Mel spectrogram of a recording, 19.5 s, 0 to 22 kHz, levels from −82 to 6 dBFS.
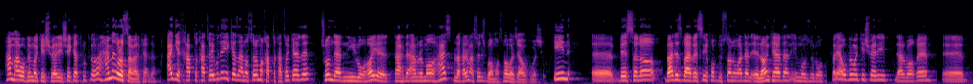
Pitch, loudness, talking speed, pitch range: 190 Hz, -22 LUFS, 175 wpm, 170-220 Hz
